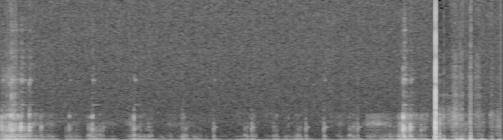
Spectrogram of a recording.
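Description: Rumbling handling noise and light knocks from a paintball marker and gear carried by a walking player, louder at the start and again near the end, with one sharp click about five and a half seconds in.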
